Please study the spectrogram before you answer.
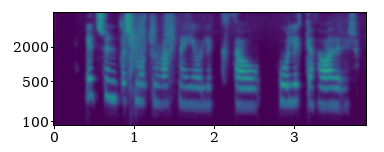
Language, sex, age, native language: Icelandic, male, 11, Icelandic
